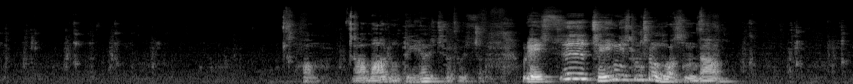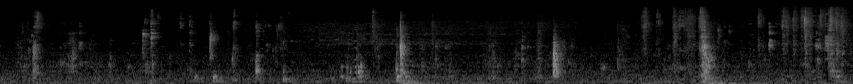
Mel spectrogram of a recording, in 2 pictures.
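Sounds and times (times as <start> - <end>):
person chewing with mouth clicks: 0.0 - 3.6, 7.4 - 17.0.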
